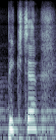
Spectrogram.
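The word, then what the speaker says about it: picture: क्या हो गया सर पिक्चर इसको पिक् टूरे नहीं पढ़ना है जैसे इसको बहुत सारे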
